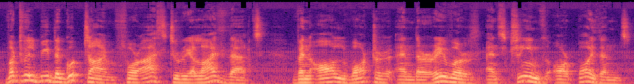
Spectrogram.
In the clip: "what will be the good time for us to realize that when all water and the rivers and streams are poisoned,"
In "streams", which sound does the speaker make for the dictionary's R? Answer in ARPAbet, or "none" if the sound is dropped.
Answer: R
